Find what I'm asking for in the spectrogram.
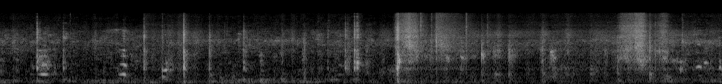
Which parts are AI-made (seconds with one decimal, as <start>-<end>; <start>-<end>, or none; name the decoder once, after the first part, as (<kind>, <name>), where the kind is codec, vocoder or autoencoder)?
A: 1.4-2.2 (autoencoder, DAC-VAE); 3.8-7.2

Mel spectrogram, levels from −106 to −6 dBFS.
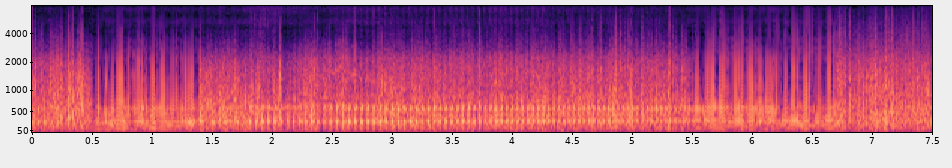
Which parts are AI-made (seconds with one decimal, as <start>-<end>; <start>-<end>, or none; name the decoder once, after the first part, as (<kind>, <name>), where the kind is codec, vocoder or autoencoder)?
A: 0.5-1.4 (vocoder, BigVGAN v2); 5.5-6.7

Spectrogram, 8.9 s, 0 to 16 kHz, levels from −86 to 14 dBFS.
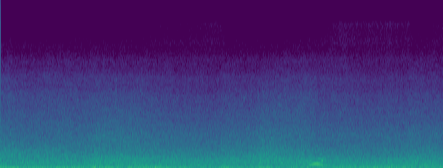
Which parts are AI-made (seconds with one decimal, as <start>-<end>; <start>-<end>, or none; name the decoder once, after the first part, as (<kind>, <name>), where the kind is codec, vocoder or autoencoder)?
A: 0.0-8.9 (autoencoder, DAC-VAE)

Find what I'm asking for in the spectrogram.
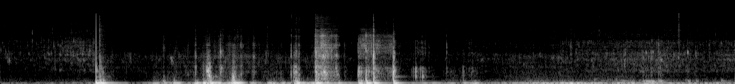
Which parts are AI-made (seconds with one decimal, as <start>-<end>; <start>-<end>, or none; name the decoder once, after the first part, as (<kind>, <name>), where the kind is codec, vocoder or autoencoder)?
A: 1.0-3.5 (codec, HILCodec); 5.1-5.6

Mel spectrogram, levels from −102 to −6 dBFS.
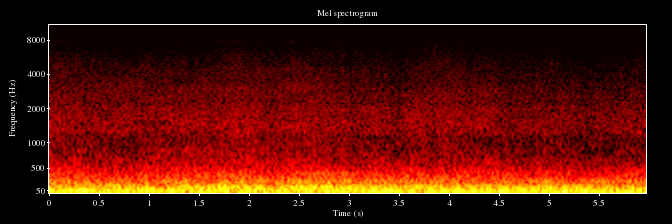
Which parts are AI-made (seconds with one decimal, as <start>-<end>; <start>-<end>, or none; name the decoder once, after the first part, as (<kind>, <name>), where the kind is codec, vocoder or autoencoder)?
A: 0.7-3.1 (codec, SNAC); 3.6-5.3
